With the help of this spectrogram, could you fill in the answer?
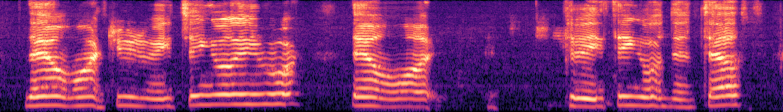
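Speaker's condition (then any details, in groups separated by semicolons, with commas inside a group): Throat cancer radiation damage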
